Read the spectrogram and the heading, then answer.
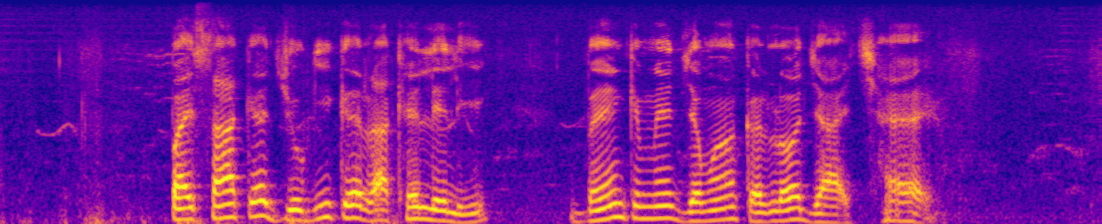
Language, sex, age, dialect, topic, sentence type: Maithili, male, 60-100, Angika, banking, statement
